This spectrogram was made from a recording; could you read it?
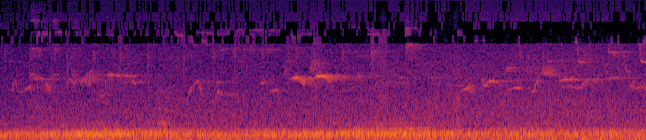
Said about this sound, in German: Und den Specht hören wir. Spechte sind aktiver auf jeden Fall als heute Morgen.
